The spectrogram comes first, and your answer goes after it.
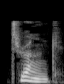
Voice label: "Trunk", English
